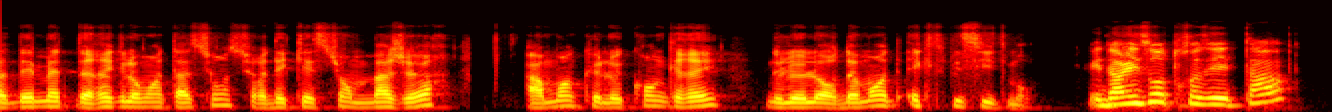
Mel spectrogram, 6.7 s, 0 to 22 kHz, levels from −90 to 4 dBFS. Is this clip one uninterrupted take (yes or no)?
no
